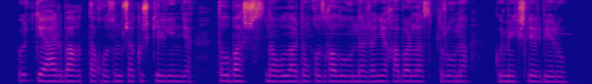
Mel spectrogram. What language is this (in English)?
Kazakh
